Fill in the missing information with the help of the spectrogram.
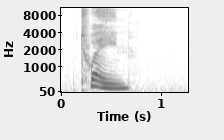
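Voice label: "twain", English, female; Modern English; two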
